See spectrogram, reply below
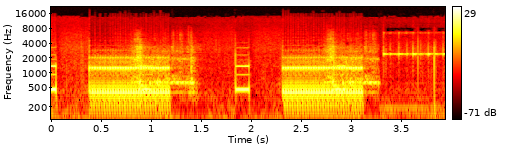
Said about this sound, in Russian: Для этой передачи Марина сочинила 40-секундную композицию о телефоне.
